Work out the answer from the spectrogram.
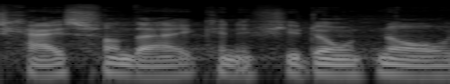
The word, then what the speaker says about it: Gijs van Dijck: this is my name it's unpronounceable in english it's actually better in czech so it's heist van dyke and if you don't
